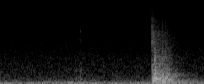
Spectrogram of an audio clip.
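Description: One sharp knock about one and a half seconds in, as a PVC toilet flange is set down on the workbench, over a faint steady low hum.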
